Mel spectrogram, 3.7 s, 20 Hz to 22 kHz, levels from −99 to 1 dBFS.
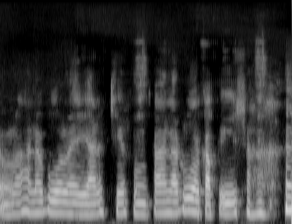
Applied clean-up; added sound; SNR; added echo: neural mask model Resemble Enhance denoiser.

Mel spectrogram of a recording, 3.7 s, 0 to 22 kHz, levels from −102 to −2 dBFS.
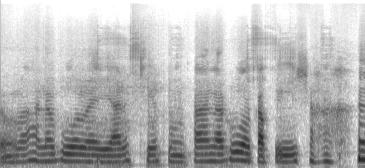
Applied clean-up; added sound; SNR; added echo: neural mask model RNNoise.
